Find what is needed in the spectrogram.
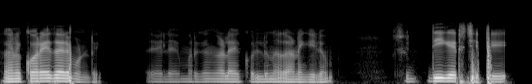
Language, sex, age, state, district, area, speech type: Malayalam, male, 18-30, Kerala, Wayanad, rural, spontaneous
